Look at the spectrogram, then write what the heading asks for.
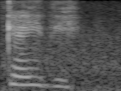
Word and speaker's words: Cady: ¿Cómo se escribe tu nombre, Cady? Es Cady, C-A-D-Y.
